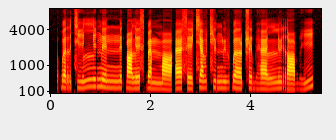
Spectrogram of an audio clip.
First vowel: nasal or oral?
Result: oral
